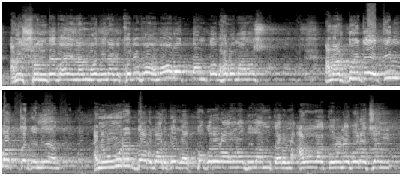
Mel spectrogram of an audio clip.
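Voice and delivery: high, ringing sermon chant; impassioned preaching. Acted. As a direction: preach it high, stretching the phrase endings. Preacher at full pitch.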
